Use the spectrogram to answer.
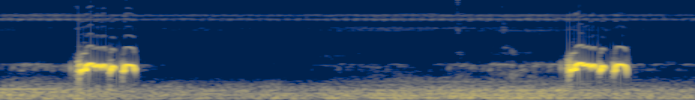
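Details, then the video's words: Zebra dove calling in an oil palm plantation while being trapped: two brief bursts of rapid, mid-pitched staccato coos about three seconds apart, over low background hum. "mikat perkutut kebun sawit,suara ampuuhh"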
